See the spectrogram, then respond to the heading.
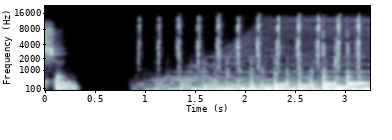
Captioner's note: clock ticking; upbeat music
